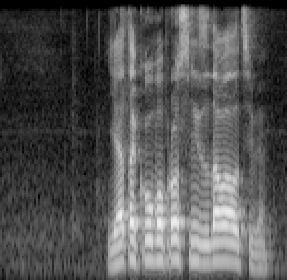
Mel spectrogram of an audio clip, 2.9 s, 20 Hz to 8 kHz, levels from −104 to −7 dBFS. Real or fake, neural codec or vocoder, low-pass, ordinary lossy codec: real; none; 7.2 kHz; none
